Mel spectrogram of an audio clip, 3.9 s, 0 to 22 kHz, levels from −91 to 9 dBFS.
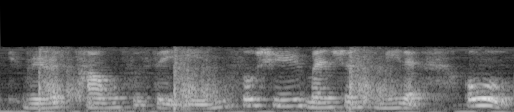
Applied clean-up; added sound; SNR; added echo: none; Gunshot, gunfire; 10 dB; reverberation time 0.2 s.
